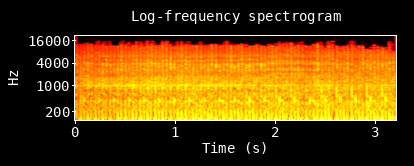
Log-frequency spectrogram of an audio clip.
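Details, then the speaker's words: 2006 Zodiac 601XL SLSA aircraft engine on first start after 8 years sitting, with a new battery; tach 770 rpm, oil pressure 46: strong, even low thrumming about three pulses a second, healthy normal idle. "Bought this thing as a non-running, basically for the price of parts, and now it's slowly coming back to life. Oh man, that sounds healthy."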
